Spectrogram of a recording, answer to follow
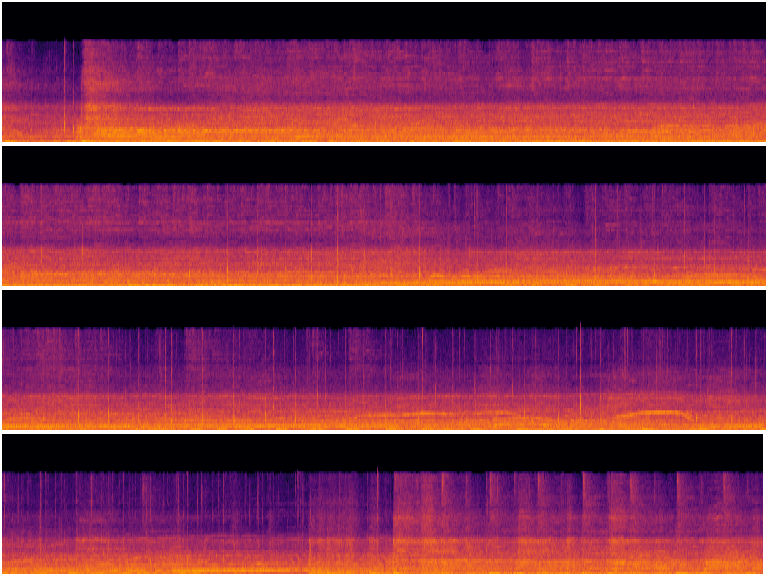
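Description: Live soul band playing: electric guitar, baritone saxophone, organ, bass and drums, with the crowd cheering and whooping. The bass and drums drop out briefly near the end before the band comes back in.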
